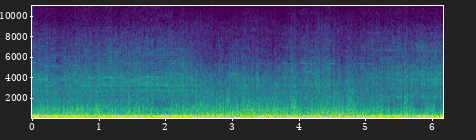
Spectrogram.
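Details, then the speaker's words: Liquifire snowmobile two-stroke at 20 degrees, after setting the choke plunger adjusters 1.5 turns to 0.030 in. It had been bogging from quarter throttle up. It now pulls with a steady, even drone under throttle and no bogging; the problem appears fixed. "all right now that's definitely more like it's supposed to be I think we got her fixed"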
